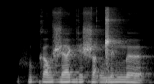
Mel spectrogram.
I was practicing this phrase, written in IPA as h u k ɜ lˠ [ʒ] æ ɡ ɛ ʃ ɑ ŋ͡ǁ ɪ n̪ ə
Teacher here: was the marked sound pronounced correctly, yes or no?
yes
